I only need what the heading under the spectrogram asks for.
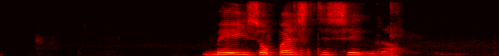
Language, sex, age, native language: Icelandic, male, 10, Icelandic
